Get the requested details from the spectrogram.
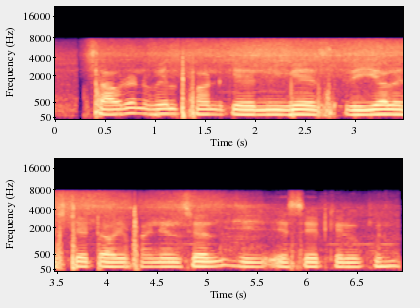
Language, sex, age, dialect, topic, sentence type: Bhojpuri, male, 18-24, Southern / Standard, banking, statement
